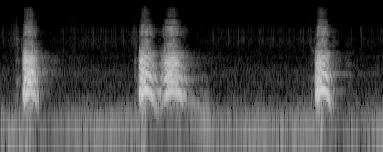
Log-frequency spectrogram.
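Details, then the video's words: Drache, a female Doberman puppy, barking at a beetle on a fence: four sharp barks, the middle two in a quick double, spaced over about three seconds, with a low steady hum underneath. "Puppy Barks at a Bug"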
